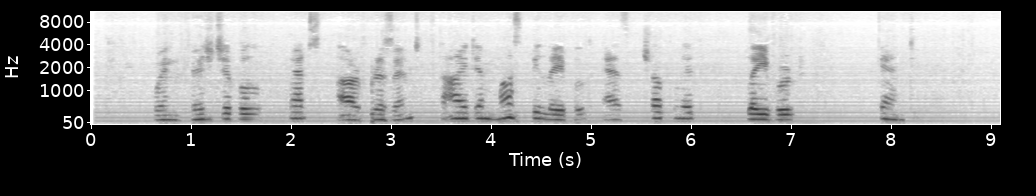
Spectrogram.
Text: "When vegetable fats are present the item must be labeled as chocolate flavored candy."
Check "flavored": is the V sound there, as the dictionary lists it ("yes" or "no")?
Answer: no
